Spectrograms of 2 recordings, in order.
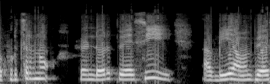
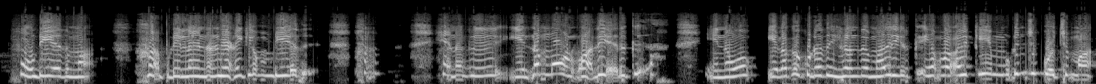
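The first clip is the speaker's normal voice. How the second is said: high, tearful voice near breaking; grieving daughter; 7 semitones higher than usual. Acted. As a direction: cry out that life is over. Daughter grieves to her mother. (அம்மாவிடம் அழுது புலம்பும் மகள்)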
